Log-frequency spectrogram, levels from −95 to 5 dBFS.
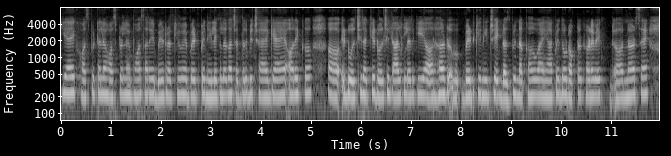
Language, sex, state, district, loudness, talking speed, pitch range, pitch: Hindi, female, Bihar, Purnia, -27 LUFS, 285 wpm, 195-210 Hz, 205 Hz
